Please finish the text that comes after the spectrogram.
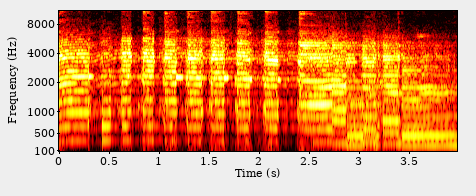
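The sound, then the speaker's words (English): Distorted electric guitar plays a quick run of about eight repeated, choppy notes, then sustained string bends that go up and down in pitch, demonstrating bending technique, loud and buzzy with no talking. “There's so many cool things you can do in context of bending, okay?”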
